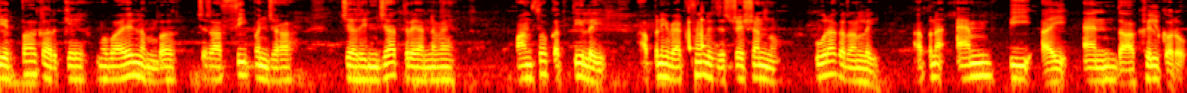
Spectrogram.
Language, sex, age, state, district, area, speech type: Punjabi, male, 30-45, Punjab, Jalandhar, urban, read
